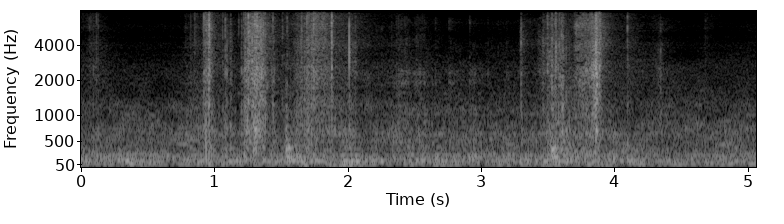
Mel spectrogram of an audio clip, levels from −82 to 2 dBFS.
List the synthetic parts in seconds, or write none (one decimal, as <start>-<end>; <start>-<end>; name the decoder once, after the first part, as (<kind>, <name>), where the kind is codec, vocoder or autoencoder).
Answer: 0.0-1.0 (codec, DAC); 1.6-2.4; 3.9-5.1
